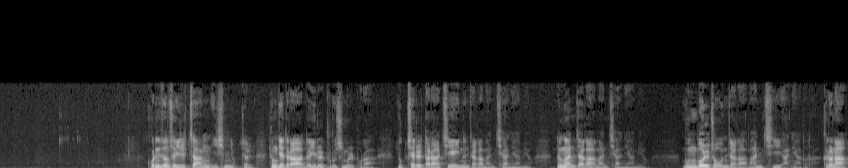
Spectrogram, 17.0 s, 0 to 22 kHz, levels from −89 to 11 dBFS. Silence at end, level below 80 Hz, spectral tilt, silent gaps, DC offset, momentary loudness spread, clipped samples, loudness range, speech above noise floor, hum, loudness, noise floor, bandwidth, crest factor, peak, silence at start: 0 s; -60 dBFS; -5 dB/octave; none; under 0.1%; 20 LU; under 0.1%; 4 LU; 36 dB; none; -20 LUFS; -56 dBFS; 11.5 kHz; 20 dB; 0 dBFS; 2.95 s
